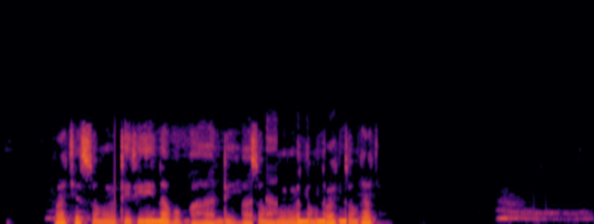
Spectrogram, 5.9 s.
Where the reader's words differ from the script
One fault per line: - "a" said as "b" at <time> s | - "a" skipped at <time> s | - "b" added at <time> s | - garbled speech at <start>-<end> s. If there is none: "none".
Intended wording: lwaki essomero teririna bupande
- garbled speech at 2.4-3.8 s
